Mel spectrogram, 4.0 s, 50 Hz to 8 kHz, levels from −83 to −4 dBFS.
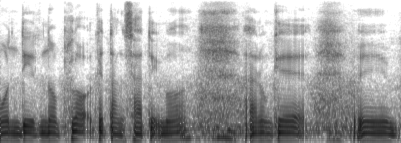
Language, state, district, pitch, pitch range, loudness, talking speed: Kokborok, Tripura, West Tripura, 95 Hz, 95-100 Hz, -19 LUFS, 120 wpm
